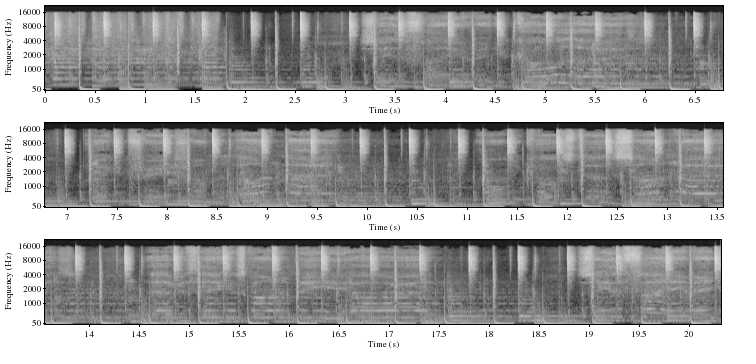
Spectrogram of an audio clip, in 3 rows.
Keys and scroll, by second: 8.3 r.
